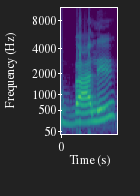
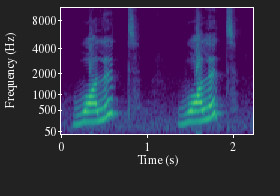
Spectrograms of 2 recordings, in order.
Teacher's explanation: valet, where I bite my lower lip and I give out the sound valet. The second word is your wallet, as if I'm about to whistle, wallet, wallet, valet, wallet, valet.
